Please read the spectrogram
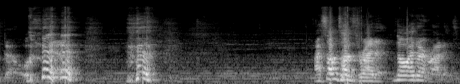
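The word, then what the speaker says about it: Bael: specific way it's spelled i write it as b-a-e-l it's pronounced bell i sometimes write it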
